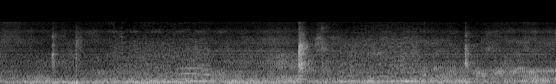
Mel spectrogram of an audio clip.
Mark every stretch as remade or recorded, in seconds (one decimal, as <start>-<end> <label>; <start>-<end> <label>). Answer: 0.0-1.1 remade; 1.1-2.1 recorded; 2.1-3.4 remade; 3.4-4.2 recorded; 4.2-5.6 remade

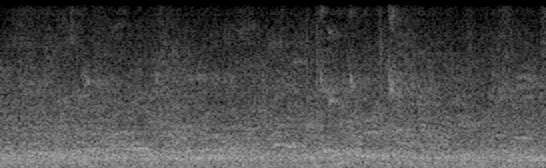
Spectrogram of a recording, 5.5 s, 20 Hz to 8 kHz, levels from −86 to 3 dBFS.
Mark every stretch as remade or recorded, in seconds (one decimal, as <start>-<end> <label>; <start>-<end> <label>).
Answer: 0.0-5.5 remade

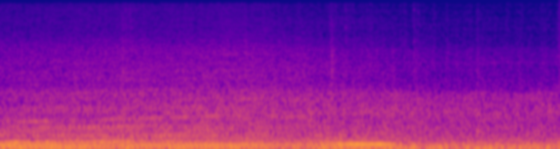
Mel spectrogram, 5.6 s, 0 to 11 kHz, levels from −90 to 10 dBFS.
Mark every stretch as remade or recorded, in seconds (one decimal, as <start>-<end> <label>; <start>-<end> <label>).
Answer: 0.0-0.6 recorded; 0.6-1.7 remade; 1.7-5.6 recorded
